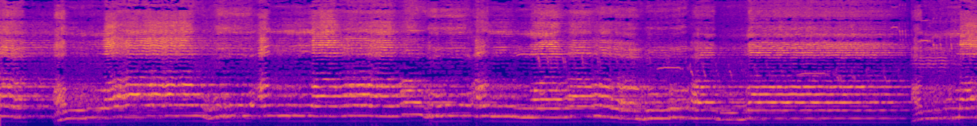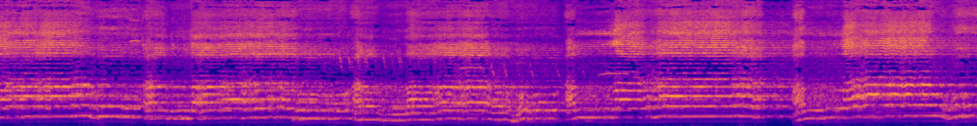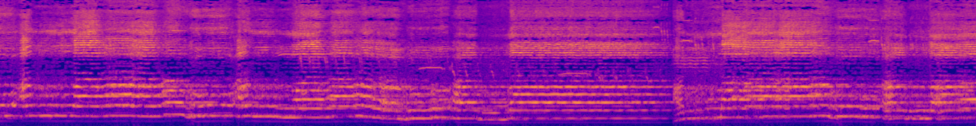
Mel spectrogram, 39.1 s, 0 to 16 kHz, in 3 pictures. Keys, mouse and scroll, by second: 5.1 alt+scroll down 1, 6.3 click, 7.0-7.5 alt+drag, 9.7 alt+scroll up 1, 10.6-11.2 drag, 13.5 alt+scroll up 1, 13.8 alt+click, 14.5 alt+scroll up 1, 15.0 alt+click, 15.3-15.6 alt+scroll down 2, 16.6 click, 16.8 scroll up 2, 16.9 space, 17.0 click, 17.5 space, 17.6 click, 18.2-20.3 alt+drag, 20.6 alt+scroll down 1, 21.7 click, 23.3 alt+scroll up 1, 23.8-25.8 alt+drag, 30.2 alt+scroll up 1, 30.6-33.2 drag, 34.4-35.3 click, 35.5 alt+scroll down 1, 36.0 click, 36.3 space, 36.5 click, 36.9 alt+scroll up 1, 37.7 alt+scroll up 1, 38.3 alt+scroll up 1, 38.8 alt+scroll down 1.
